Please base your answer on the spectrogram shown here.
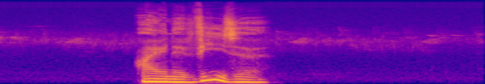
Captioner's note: german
